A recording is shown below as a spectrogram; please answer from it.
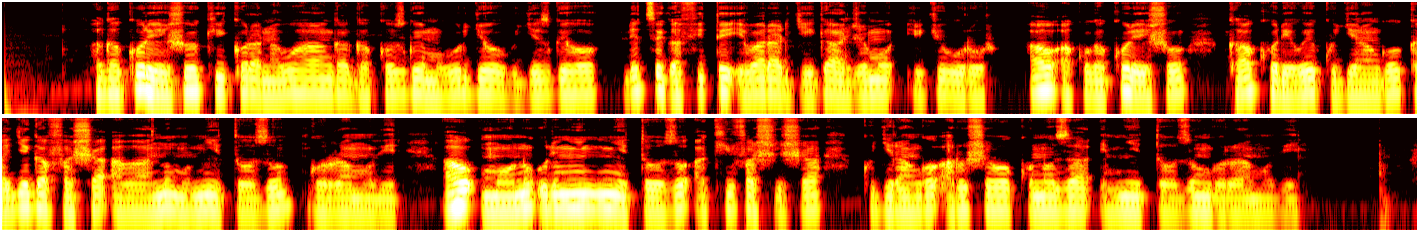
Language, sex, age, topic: Kinyarwanda, male, 18-24, health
